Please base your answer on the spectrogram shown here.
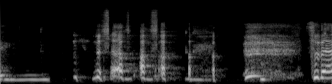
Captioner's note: emotional laughter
